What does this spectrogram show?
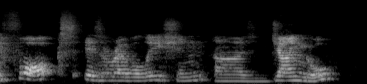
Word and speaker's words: Django: is a revelation as jango the d is silent it introduced me at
